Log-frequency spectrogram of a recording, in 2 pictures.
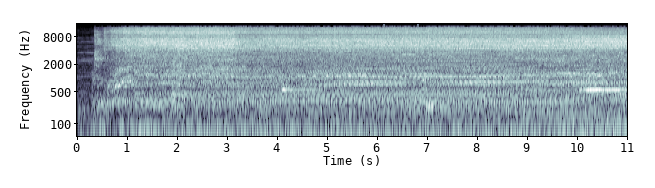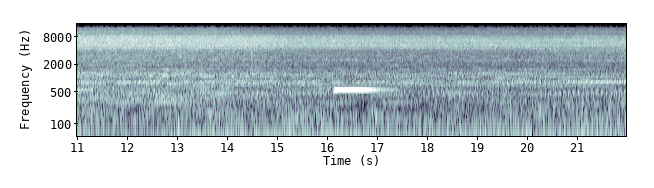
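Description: A standing train hums low and steadily in an echoing underground station.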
